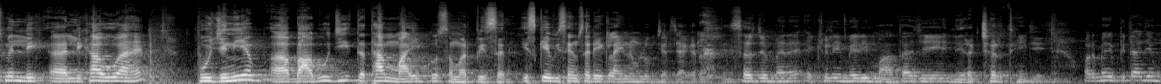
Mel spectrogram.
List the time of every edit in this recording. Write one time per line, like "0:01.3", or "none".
none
